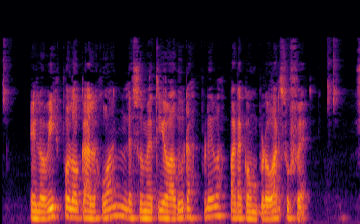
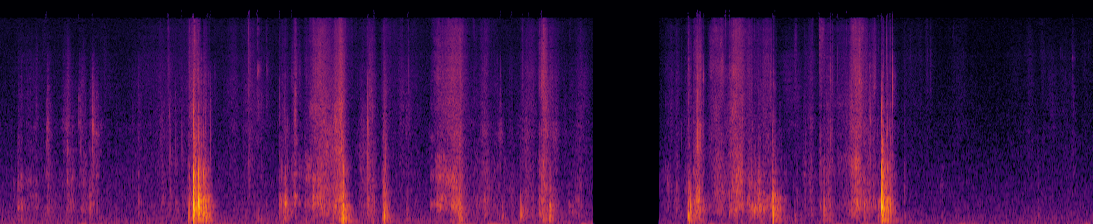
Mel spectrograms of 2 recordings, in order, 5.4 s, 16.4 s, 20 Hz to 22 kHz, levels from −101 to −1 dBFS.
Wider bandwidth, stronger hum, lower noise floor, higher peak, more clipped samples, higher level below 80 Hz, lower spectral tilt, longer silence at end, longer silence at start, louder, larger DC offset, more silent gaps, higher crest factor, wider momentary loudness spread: second, 10.5 kHz vs 16.5 kHz; neither; second, -50 dBFS vs under -90 dBFS; second, -8 dBFS vs -2 dBFS; neither; about the same, -60 dBFS vs -56 dBFS; about the same, -7 dB/octave vs -6 dB/octave; second, 0 s vs 2.95 s; second, 0.05 s vs 0.25 s; first, -25 LUFS vs -31 LUFS; neither; neither; second, 16 dB vs 34 dB; second, 7 LU vs 29 LU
